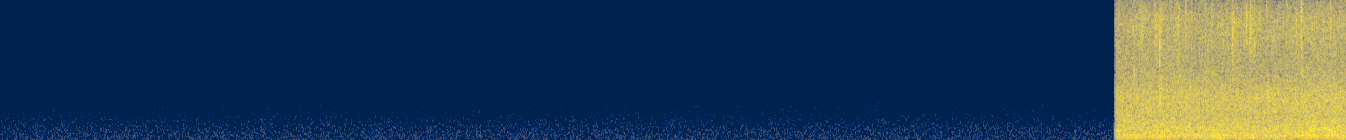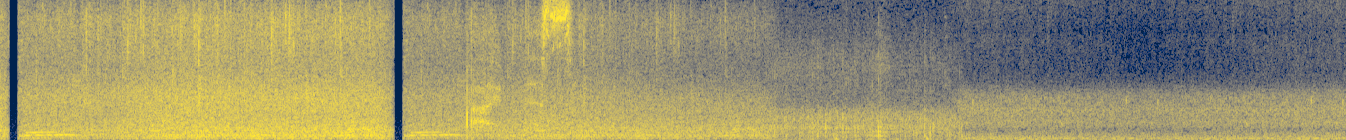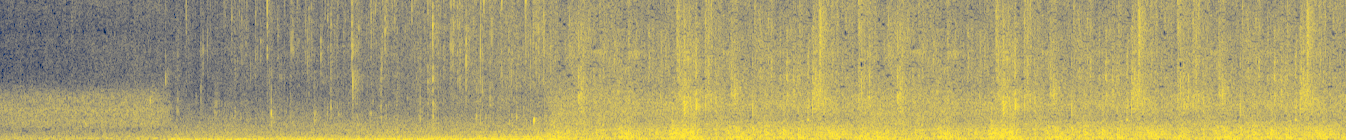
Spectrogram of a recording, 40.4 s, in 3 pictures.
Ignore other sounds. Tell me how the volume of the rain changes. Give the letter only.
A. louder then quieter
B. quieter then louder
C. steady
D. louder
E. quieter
B.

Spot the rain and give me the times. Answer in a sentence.
You can hear the rain from 11.1 to 40.3 s.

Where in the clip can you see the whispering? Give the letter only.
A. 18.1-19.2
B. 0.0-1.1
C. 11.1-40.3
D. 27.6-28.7
A.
